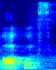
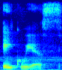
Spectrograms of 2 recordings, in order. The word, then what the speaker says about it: aqueous: Aquas? I think we were saying aquas, but it's I think it's aqueous. Aqueous.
